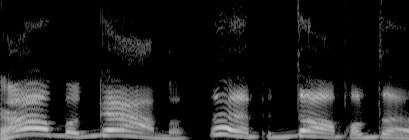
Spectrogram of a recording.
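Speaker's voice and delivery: very high, slow, drawn-out odd voice. Doing a Bill Cosby impersonation while joking about odd voices: Bill Cosby impersonation. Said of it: "doing a Bill Cosby impersonation".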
